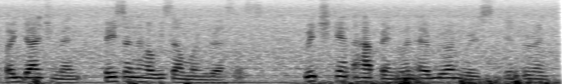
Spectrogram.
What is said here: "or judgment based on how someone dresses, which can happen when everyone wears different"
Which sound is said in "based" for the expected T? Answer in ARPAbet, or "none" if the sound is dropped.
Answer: none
